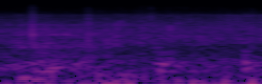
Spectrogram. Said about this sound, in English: it's raining today, so it's a bit boggy in places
